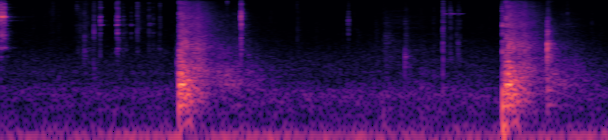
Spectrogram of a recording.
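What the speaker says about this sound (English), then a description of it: "the slide comes right off" Smith & Wesson M&P pistol slide clacks off the frame during disassembly, two crisp metallic clicks a few seconds apart, close and fairly quiet over faint room hum.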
